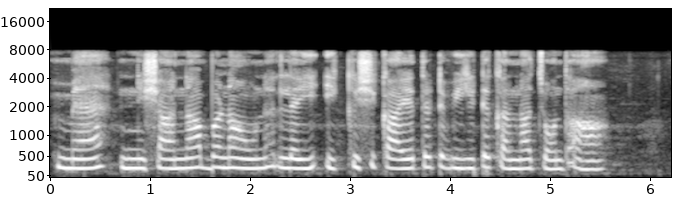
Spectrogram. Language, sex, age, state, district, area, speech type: Punjabi, female, 18-30, Punjab, Gurdaspur, rural, read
